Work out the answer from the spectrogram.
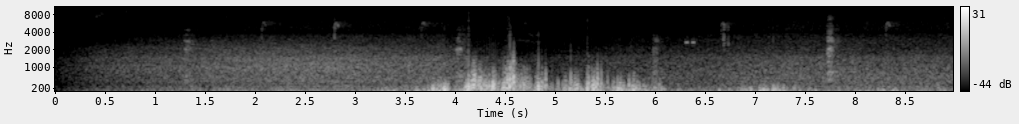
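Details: Great blue heron quietly vocalizing on 10 February 2019 at Turtle Pond, Central Park, New York City: soft, low, guttural croaks in a rough burst lasting a few seconds, with faint high bird notes and a steady outdoor hum behind.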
